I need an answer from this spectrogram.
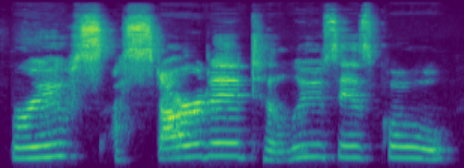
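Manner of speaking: usual speaking voice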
